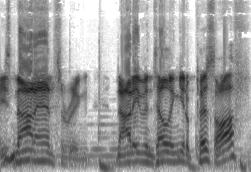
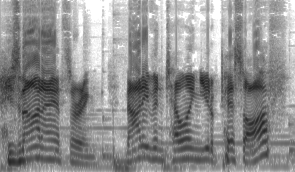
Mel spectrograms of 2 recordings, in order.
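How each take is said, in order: First: It is said in a deeper voice. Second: It is said in a normal voice.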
